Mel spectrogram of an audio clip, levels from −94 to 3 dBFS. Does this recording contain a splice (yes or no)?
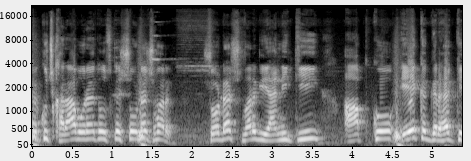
no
